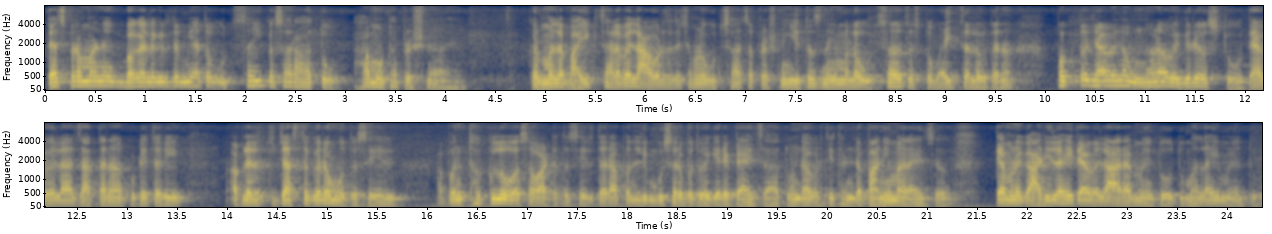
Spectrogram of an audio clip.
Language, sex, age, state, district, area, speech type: Marathi, male, 30-45, Maharashtra, Sindhudurg, rural, spontaneous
